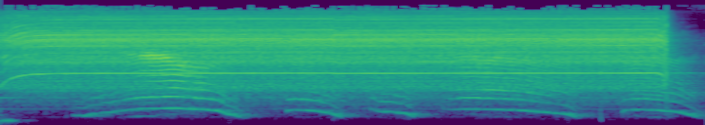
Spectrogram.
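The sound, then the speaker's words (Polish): A high-pitched drill whines steadily for about seven seconds, boring through a gagged person's cheek into the teeth and gums, while a muffled voice lets out repeated rising and falling moans beneath it, then the drill cuts off abruptly. “Nie ma takiej potrzeby. Po prostu przewiercę się przez policzek.”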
